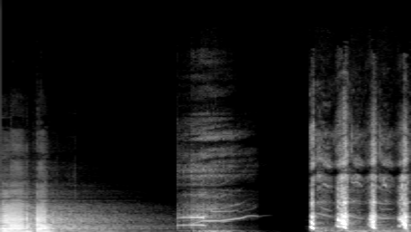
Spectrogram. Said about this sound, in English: It sounds like a monster snoring. Oh, he's sleepy sleeping. He's a big boy sleeping.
